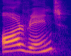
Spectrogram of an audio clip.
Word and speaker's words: orange: Coming on to the pronunciation of orange. It involves a clear o sound and a soft ra sound.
